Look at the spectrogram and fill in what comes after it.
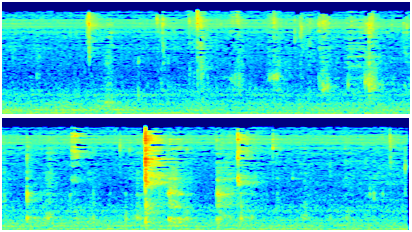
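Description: A person chewing food, with a metal fork clicking and scraping against a glass plate. The sharpest click comes about five and a half seconds in, with two smaller ones just after.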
